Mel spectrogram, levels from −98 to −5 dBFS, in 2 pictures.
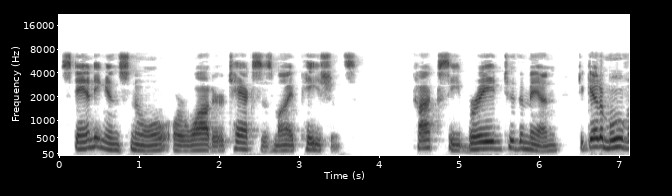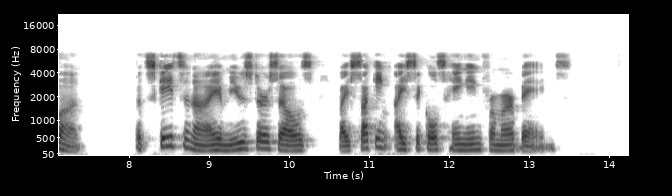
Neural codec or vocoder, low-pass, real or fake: none; 7.2 kHz; real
